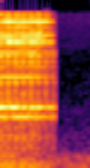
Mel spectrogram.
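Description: A telephone rings with a bright electronic tone in a single short burst that cuts off sharply, leaving quiet low background hum.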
